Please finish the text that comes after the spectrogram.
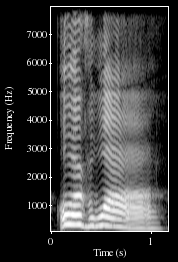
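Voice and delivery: loud, high, drawn-out French flourish; mock French farewell. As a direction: belt out a slow, exaggerated French goodbye.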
